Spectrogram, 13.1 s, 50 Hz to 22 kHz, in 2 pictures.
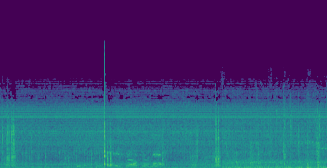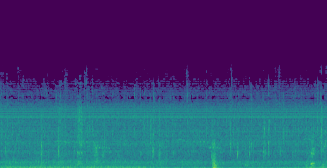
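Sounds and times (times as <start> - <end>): low hum: 3.5 - 13.0
water running from hoses: 3.9 - 13.0.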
